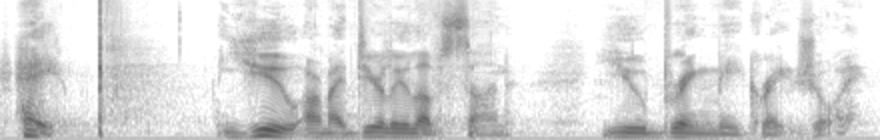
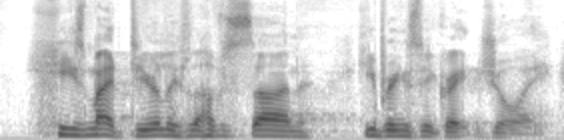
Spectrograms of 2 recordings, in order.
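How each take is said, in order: First: Low, soft and tender; God addressing Jesus. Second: A touch lowered, measured announcement; proudly telling others about a son; God addressing the crowd. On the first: God to his Son at the baptism, intimately tender. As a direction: turn aside and speak privately to a son. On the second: God to the crowd about his Son, measured and proud. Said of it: "he says to the crowd". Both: Acted.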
